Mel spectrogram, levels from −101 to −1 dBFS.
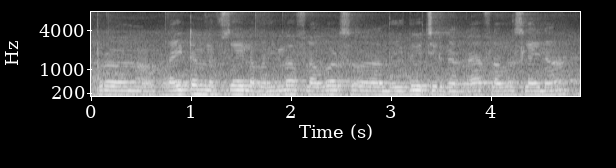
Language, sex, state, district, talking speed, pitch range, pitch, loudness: Tamil, male, Tamil Nadu, Namakkal, 160 wpm, 140-150 Hz, 145 Hz, -16 LUFS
